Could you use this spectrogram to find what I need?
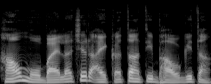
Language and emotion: Goan Konkani, neutral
